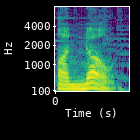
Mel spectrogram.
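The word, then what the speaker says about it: Unown: We pronounce it like unknown. There's two distinct N sounds. Unknown. We don't say unknown. And frankly, anyone who says that, it just sounds wrong.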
